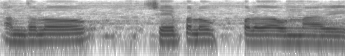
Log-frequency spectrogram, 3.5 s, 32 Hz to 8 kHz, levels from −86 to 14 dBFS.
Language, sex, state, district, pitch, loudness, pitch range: Telugu, male, Andhra Pradesh, Krishna, 140 Hz, -20 LUFS, 130-150 Hz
